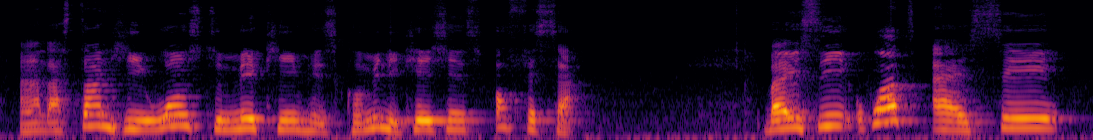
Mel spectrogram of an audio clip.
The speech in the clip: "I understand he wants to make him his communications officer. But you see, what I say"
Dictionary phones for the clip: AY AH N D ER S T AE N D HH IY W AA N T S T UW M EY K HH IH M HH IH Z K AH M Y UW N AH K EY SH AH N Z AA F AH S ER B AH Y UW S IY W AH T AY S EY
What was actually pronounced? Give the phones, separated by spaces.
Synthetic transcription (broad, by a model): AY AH N D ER S T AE N D HH IY W AA N T S T UW M EY K HH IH M HH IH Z K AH M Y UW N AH K EY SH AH N S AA F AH S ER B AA Y UW S IY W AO T AY S EY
